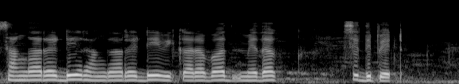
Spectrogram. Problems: constant background noise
